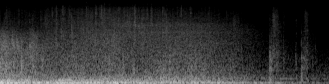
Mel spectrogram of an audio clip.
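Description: A Confringo spell blast in Hogwarts Legacy: one loud, booming explosion that rolls and slowly fades over a few seconds, followed by a couple of faint clicks.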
